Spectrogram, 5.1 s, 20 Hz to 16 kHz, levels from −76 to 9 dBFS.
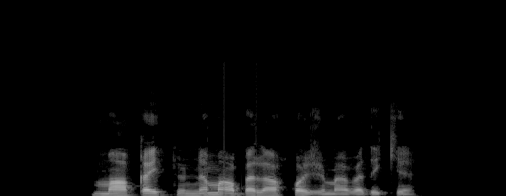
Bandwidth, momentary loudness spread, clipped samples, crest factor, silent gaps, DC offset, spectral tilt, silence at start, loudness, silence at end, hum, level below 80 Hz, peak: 8 kHz; 14 LU; under 0.1%; 22 dB; none; under 0.1%; -6.5 dB/octave; 0.9 s; -26 LUFS; 0.95 s; none; -68 dBFS; -6 dBFS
